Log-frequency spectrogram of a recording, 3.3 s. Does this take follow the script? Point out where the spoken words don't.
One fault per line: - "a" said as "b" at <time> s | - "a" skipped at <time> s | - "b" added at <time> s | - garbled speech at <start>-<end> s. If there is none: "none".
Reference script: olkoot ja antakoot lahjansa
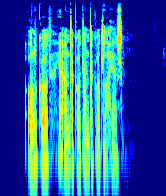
- "antakoot" added at 1.7 s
